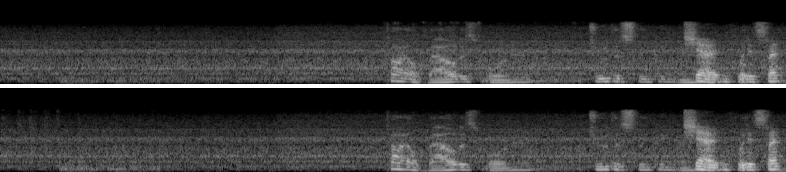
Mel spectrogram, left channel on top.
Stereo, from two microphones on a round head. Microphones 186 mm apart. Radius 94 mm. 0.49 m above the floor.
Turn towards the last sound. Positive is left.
turn(degrees=-25)  # may be behind; listen again after turning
